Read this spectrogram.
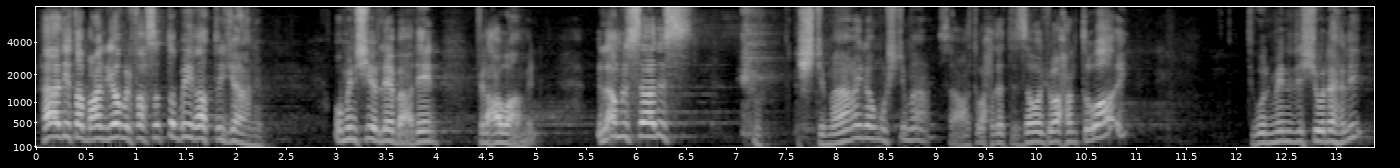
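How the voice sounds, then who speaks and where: Fast, gravelly Gulf Arabic lecturer. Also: male voice, sits high, in a large hall. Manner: acts out quoted spouses in lively dialogue. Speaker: religious lecturer. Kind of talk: religious lecture on marriage.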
